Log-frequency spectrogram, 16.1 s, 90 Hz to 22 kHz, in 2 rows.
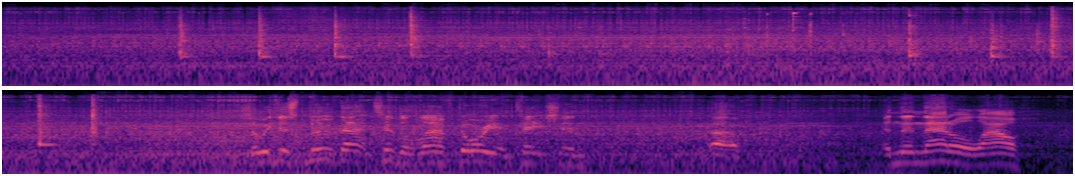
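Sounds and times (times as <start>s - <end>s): tractor engine idling: 0.0s - 16.0s
metal-on-metal knocks: 1.3s - 3.4s, 5.4s - 8.9s.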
